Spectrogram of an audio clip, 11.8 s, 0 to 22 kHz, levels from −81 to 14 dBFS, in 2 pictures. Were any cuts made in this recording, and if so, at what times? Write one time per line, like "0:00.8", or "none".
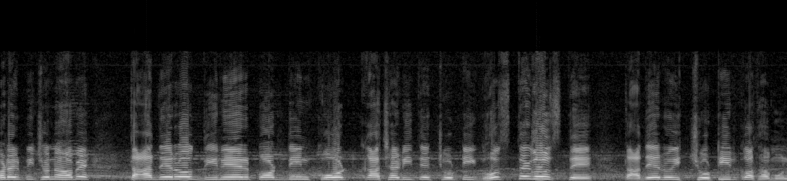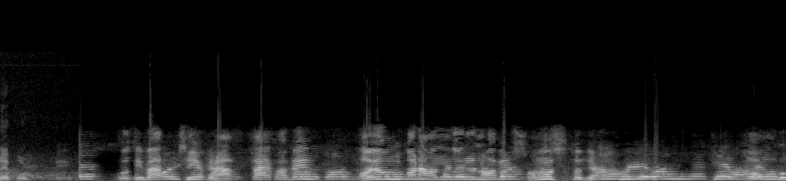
0:06.4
